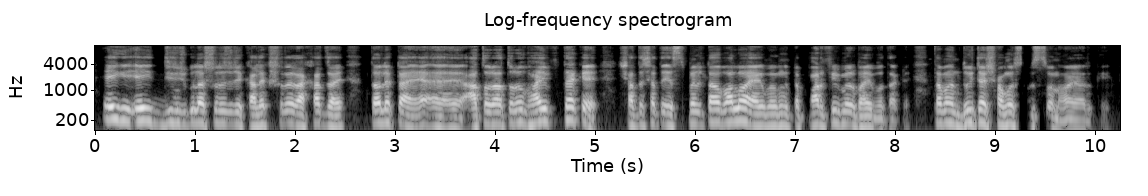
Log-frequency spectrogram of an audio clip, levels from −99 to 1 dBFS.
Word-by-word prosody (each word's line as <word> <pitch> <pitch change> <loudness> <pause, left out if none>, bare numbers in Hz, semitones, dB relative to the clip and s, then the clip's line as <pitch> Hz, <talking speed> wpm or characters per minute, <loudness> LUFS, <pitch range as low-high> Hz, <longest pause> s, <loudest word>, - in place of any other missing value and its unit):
এই, 210 - +7 0.2
এই 195 - +7 0.2
জিনিসগুলা 170 0 -2
আসলে 165 +1 -4
যদি 155 -1 -4
কালেকশন 150 +3 -1
এ - - +3
রাখা 135 +5 +1
যায়, 130 -1 +2 0.3
তাহলে 165 +1 +3
একটা - - +1 0.2
এ - - +3 0.3
এ - - -2 0.2
আতর, 155 +5 0
আতরও 170 +2 -2
ভাইব 180 +3 +4 0.2
থাকে। 200 -1 +4 0.4
সাথে, 145 0 -2
সাথে 160 -1 -4 0.2
স্মেল 160 +4 -3
টাও 175 0 +5
ভালো 180 +2 +5
হয় 180 - +6
এবং 140 0 -2
একটা 130 - -8
পারফিউম 150 +3 -1
এর - - 0
ভাইব 125 -1 +1
ও - - -14
থাকে। - - -12 0.3
তারমানে 165 -1 0
২ 170 - 0
টাই 170 -2 +4
সংমিশ্রণ 145 -4 -2
হয় 105 -1 -3
আরকি। 90 - -21
155 Hz, 210 wpm, -23 LUFS, 140-170 Hz, 0.4 s, এই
